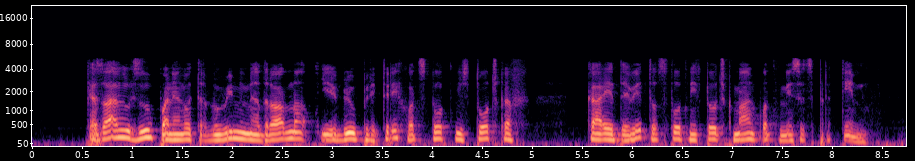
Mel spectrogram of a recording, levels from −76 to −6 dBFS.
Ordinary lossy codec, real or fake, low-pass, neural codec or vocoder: MP3, 48 kbps; fake; 5.4 kHz; codec, 16 kHz, 1 kbps, FunCodec, trained on LibriTTS, 50 frames a second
